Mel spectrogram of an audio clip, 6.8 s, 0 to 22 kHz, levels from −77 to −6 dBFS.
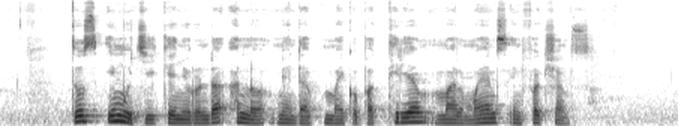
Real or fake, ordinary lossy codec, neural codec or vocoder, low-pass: real; none; none; none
